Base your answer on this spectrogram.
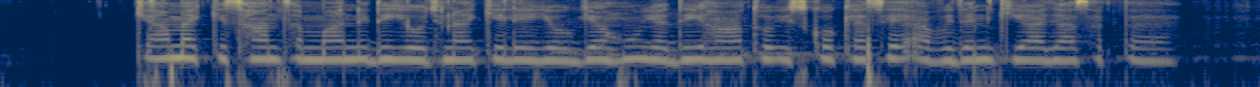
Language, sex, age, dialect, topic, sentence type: Hindi, female, 41-45, Garhwali, banking, question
